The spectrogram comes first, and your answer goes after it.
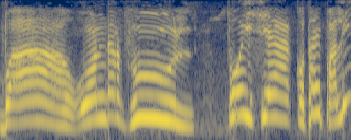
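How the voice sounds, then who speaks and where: This squeaky, cartoonish character voice sits at an extremely high pitch. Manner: repetitive, excitable.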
